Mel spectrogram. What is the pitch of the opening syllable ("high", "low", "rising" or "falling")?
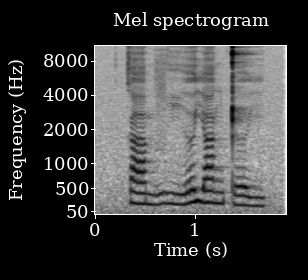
low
